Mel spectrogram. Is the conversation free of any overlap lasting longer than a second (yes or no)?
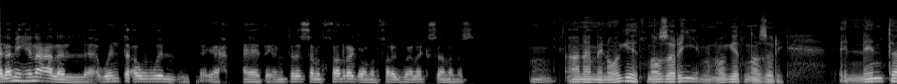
yes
